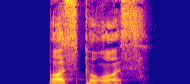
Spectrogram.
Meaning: Bosphorus (straight in Turkey)
- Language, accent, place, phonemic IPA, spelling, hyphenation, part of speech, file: German, Germany, Berlin, /ˈbɔspoʁʊs/, Bosporus, Bos‧po‧rus, proper noun, De-Bosporus.ogg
